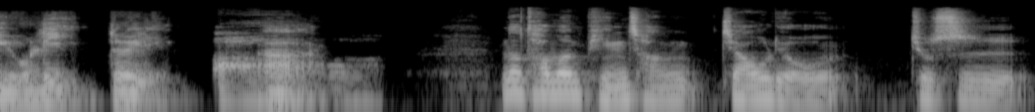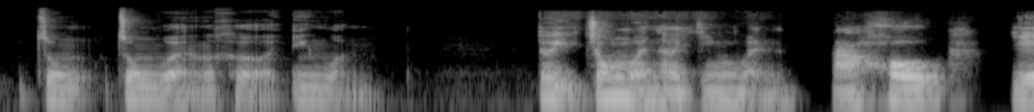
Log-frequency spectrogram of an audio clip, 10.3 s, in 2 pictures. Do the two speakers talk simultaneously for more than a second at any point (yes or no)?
no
